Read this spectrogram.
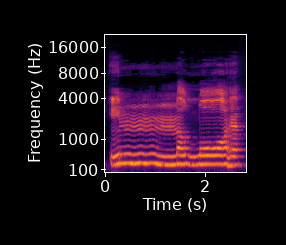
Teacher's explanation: غنہ سے کیا مراد ہے کہ آپ نے اپنی آواز کو ناک میں لے جا کر پڑھنا ہے، اور اس کی مقدار بھی 2 سیکنڈ کے برابر آپ سمجھنے کے لیے کہہ سکتے ہیں ان اللہ، لام اف اللہ، اور لام اف اللہ سے پہلے حرف پر زبر، تو اس لام اف اللہ کو موٹا یعنی پر پڑھیں گے منہ اور آواز کو کھول کر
